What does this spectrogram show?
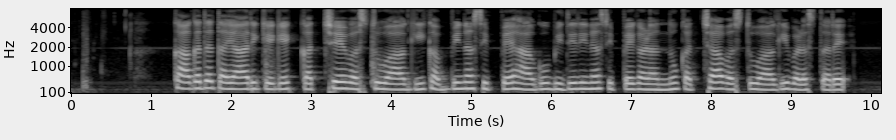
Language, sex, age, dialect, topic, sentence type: Kannada, female, 18-24, Mysore Kannada, agriculture, statement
